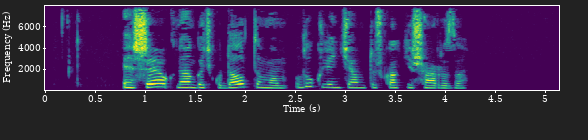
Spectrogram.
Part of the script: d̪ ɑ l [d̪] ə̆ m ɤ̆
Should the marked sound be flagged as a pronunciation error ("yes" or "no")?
yes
